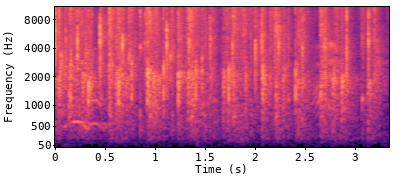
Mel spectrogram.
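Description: An audience applauds, a steady wash of many hands clapping with dense, crackling bursts that swell and ease in waves, mixed with faint crowd murmur throughout.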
